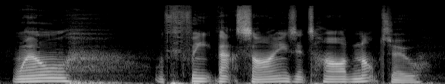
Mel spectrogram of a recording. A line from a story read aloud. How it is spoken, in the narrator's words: said a drawling voice from behind them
